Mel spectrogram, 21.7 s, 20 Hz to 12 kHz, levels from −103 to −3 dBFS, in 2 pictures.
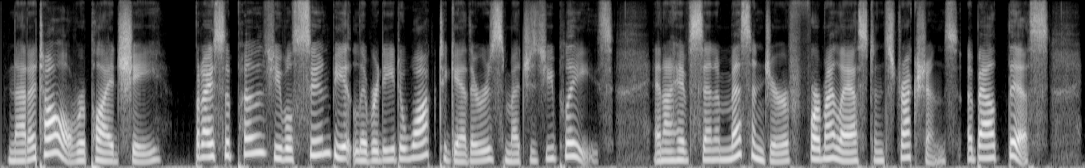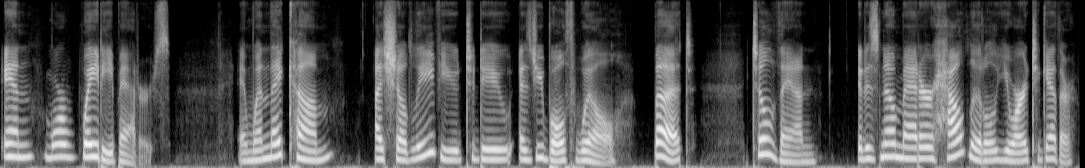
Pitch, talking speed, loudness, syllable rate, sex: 210 Hz, 175 wpm, -18 LUFS, 4.7 syllables/s, female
